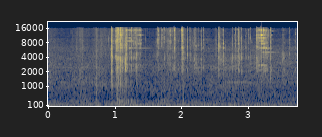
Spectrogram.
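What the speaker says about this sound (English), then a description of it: "What are these even keys for?" A bunch of keys jangling and clinking close by, starting with a sharp burst of metallic rattling, then lighter intermittent jingles and a final bright clink, with no talk.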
